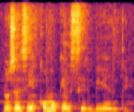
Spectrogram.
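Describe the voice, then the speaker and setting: A woman's voice: a little high, fairly even intonation, moderate pace, mellow. A young woman reading a comic aloud and reacting, gushing and sighing often. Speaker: webcomic reaction vlogger. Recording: echoey room. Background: faint music.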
